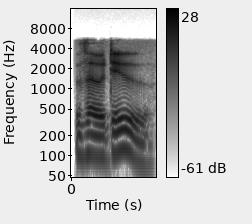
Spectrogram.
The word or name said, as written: vodou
